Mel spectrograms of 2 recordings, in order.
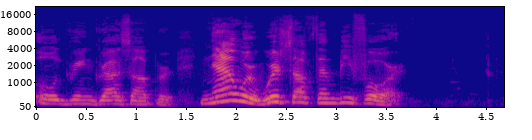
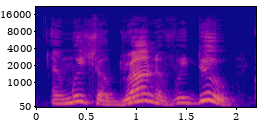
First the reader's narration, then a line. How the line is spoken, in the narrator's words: cried the earthworm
